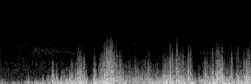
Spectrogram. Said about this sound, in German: Und ihr hört wahrscheinlich den Wind.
